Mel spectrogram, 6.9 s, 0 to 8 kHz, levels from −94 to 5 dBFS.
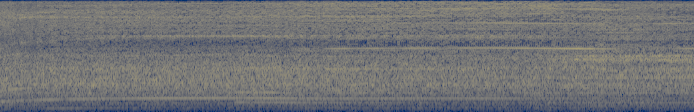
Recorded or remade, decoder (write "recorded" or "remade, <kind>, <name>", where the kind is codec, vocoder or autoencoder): recorded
